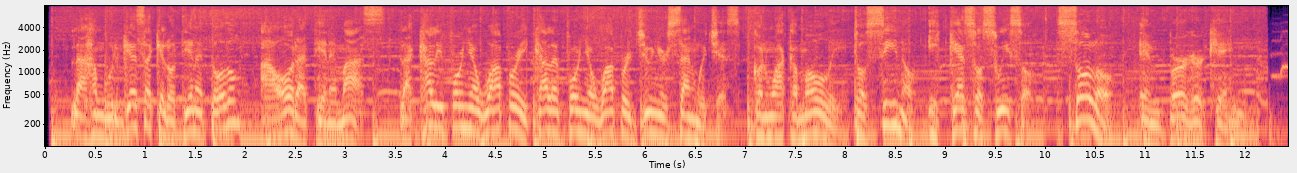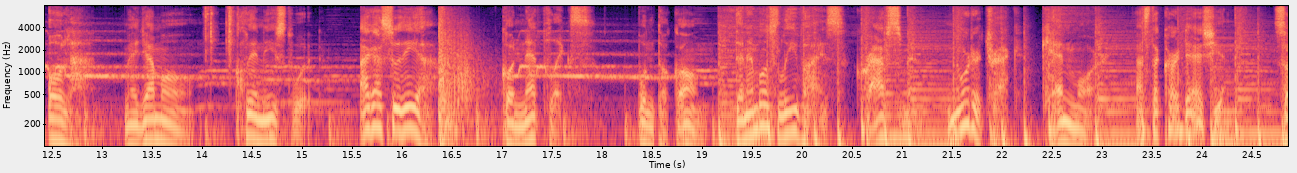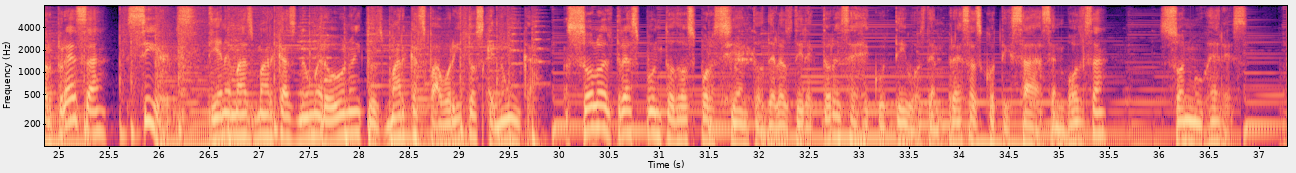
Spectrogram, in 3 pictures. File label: Spanish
